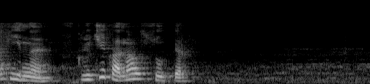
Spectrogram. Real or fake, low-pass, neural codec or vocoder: fake; 7.2 kHz; vocoder, 22.05 kHz, 80 mel bands, Vocos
